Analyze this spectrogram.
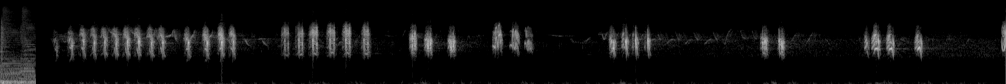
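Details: Fieldfare, with alarm calls, calls and male song noted: rapid harsh chattering bursts, repeated dry notes in quick runs separated by short pauses, steady and loud throughout.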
